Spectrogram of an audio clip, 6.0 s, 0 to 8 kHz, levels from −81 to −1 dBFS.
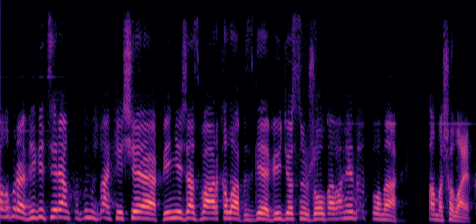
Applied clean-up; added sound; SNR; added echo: neural mask model DeepFilterNet 3.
